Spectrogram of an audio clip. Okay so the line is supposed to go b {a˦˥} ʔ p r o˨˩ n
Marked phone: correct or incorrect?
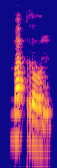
correct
